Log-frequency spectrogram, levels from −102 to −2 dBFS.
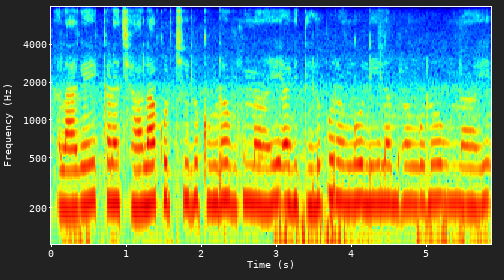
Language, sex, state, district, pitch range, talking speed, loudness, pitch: Telugu, female, Telangana, Hyderabad, 210-225 Hz, 120 wpm, -18 LUFS, 215 Hz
